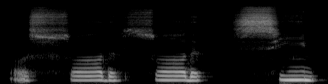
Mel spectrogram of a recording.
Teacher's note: سین اور صاد بھی حروف صفیریہ میں سے ہیں، سین صاد اور زا، از، دیکھیں بزنگ ساؤنڈ آتی ہے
